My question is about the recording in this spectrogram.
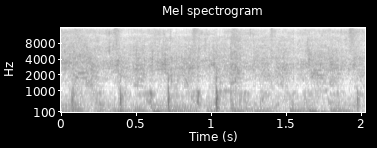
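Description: Onions and carrots being stirred with a spatula in a hot pot: faint, irregular light clicks and scrapes of the spatula against the pan over a soft sizzle.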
